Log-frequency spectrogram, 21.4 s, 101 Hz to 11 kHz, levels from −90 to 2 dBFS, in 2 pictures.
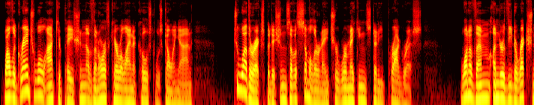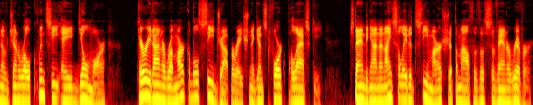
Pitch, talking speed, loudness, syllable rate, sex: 110 Hz, 155 wpm, -21 LUFS, 5.6 syllables/s, male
